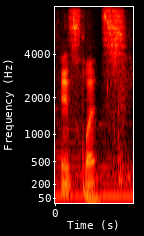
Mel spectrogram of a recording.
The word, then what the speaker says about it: Islets: That is how you pronounce that, is not Islets. It's based on the French term for island or isle. So islets. It's a small island. Teeny tiny island is an islet.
